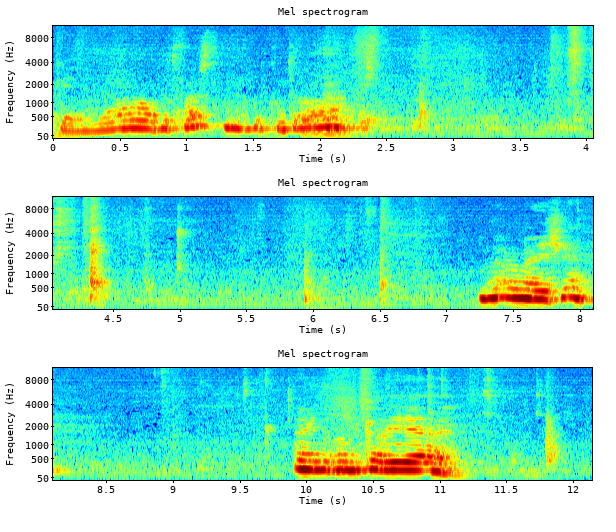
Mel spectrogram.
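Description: A man speaks nearby in short phrases.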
